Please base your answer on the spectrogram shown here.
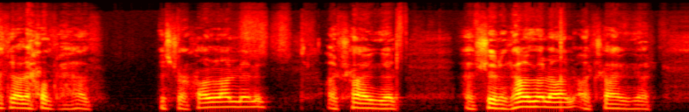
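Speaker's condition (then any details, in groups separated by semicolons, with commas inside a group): Mouth cancer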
